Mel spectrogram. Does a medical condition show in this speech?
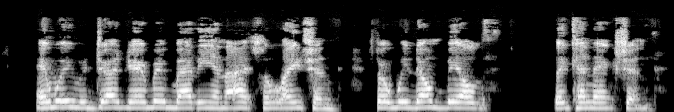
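Yes: ALS; neurodegenerative disease affecting the muscles, estimated little over a year to live; gets out of breath easily, gasping while speaking.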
